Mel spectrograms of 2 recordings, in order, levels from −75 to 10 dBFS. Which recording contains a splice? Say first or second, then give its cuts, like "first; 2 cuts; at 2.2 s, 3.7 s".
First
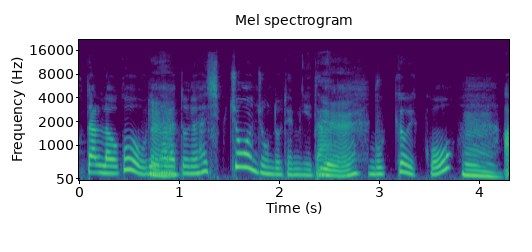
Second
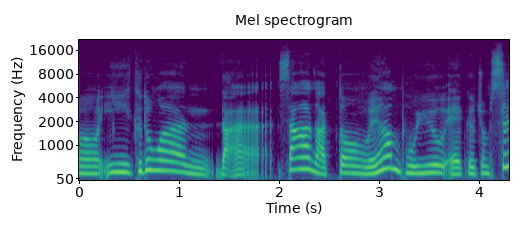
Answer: first; 1 cut; at 2.9 s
